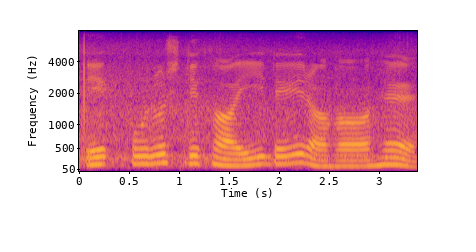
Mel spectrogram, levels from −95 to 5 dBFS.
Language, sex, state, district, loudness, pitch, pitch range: Hindi, male, Madhya Pradesh, Umaria, -17 LUFS, 150 Hz, 130-165 Hz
